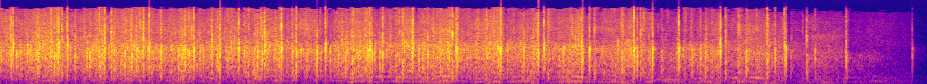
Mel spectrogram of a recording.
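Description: A piano plays in an echoing hall.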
